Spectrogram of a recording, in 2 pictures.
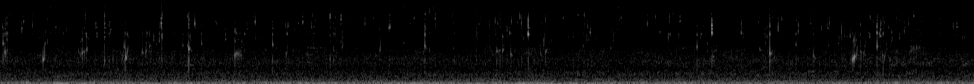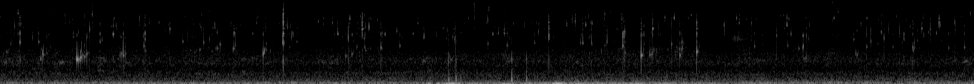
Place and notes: Utena, Lithuania, evening at pipe
6 December 2015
